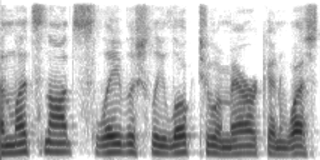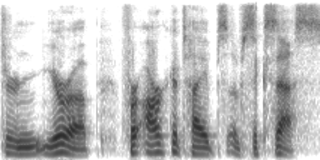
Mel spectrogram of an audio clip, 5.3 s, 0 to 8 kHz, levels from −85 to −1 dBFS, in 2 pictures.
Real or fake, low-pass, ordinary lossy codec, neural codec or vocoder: real; 7.2 kHz; AAC, 48 kbps; none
